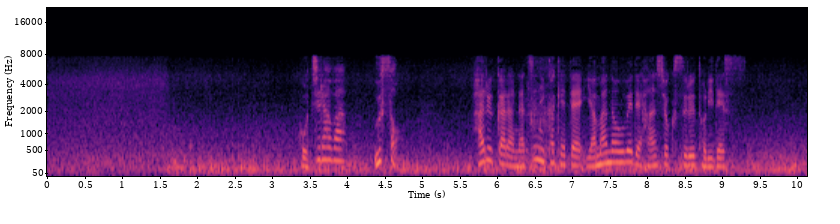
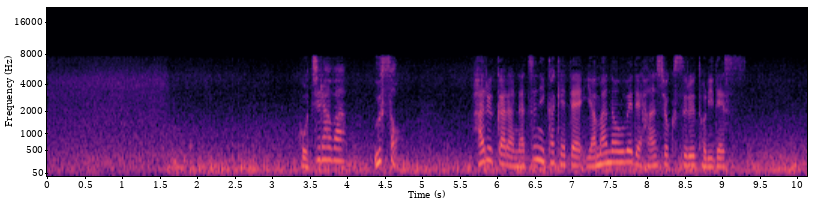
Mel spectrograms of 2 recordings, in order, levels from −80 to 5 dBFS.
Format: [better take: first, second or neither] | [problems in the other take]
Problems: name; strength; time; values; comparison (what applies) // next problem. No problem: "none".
second | background sound (Cough); 15 dB below the speech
